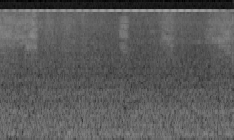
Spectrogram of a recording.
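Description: Faint strokes of a marker pen on a whiteboard as a long curved line is drawn, over a low room hum.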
